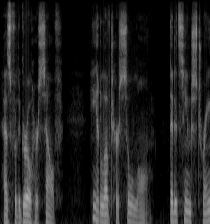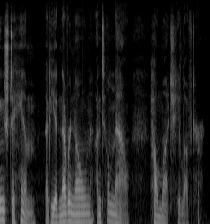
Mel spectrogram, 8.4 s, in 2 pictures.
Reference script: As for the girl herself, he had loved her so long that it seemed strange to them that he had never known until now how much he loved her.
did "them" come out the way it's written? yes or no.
no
